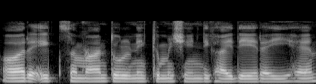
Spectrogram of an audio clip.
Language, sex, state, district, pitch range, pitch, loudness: Hindi, male, Himachal Pradesh, Shimla, 140-145 Hz, 140 Hz, -17 LUFS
